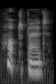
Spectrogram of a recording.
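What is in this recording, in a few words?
"hotbed", British English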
